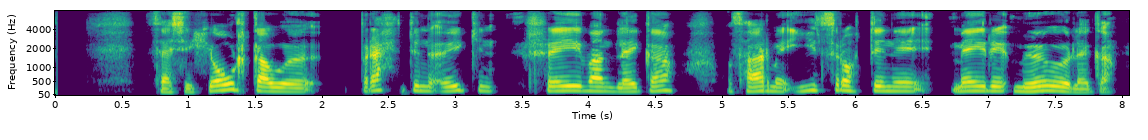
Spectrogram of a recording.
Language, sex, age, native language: Icelandic, male, 20-29, Icelandic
